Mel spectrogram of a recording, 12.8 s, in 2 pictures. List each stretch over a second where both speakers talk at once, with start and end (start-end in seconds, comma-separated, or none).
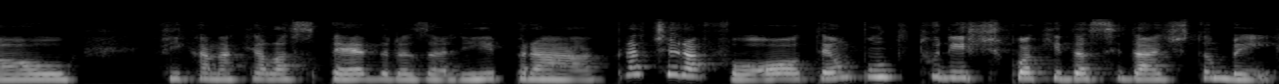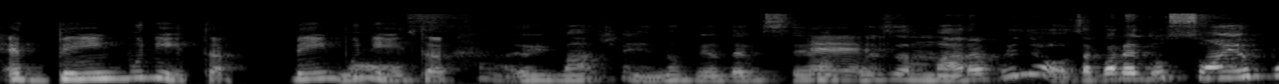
none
